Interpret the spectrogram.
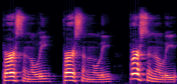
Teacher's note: Là, ce qui fait la différence, comme à notre habitude, mais encore plus pour ce mot, parce que si vous dites personally, ça ne marchera pas, c'est bien évidemment la prononciation et accentuée au bon endroit sur la première syllabe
